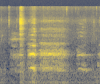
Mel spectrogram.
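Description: A rooster crowing once, faintly, starting about half a second in and lasting about a second.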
